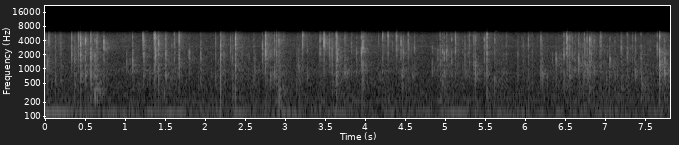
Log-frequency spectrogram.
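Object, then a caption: Thin plastic bag filled with salt granules. A small clear plastic bag full of white bath salt granules is held upright and squeezed and scratched with fingertips and long nails. It makes a dense, bright run of crinkles and gritty crunches, with sharp little snaps over a faint steady low hum.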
